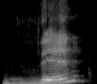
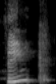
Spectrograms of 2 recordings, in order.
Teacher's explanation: Say then, they move. So if your vocal cords move when you say then, it's a voiced. And if they don't move, like think, it's unvoiced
